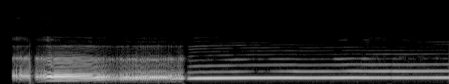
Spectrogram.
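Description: A person humming a long thinking 'hmmm'. The pitch wavers for about the first two seconds, then is held steady on one note.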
